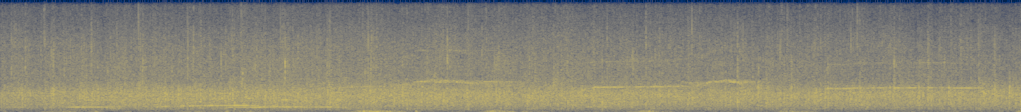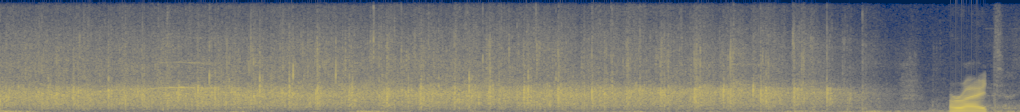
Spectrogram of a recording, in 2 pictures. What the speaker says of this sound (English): Let's give a really big, big round of applause.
